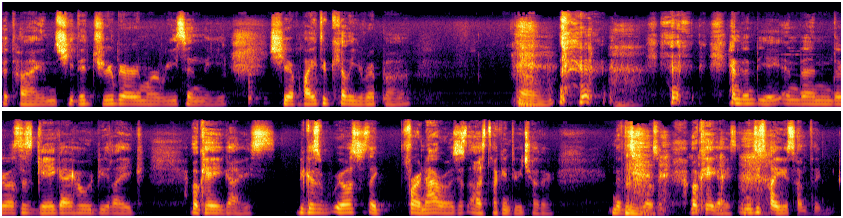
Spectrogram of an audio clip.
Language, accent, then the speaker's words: English; Montreal, Quebec, Canada; I'm from Canada. And just being like, I'm from Montreal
